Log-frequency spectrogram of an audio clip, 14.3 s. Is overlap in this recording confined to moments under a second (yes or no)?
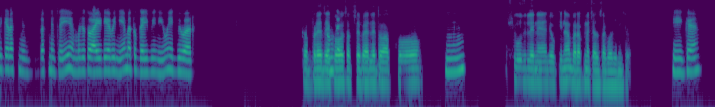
yes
